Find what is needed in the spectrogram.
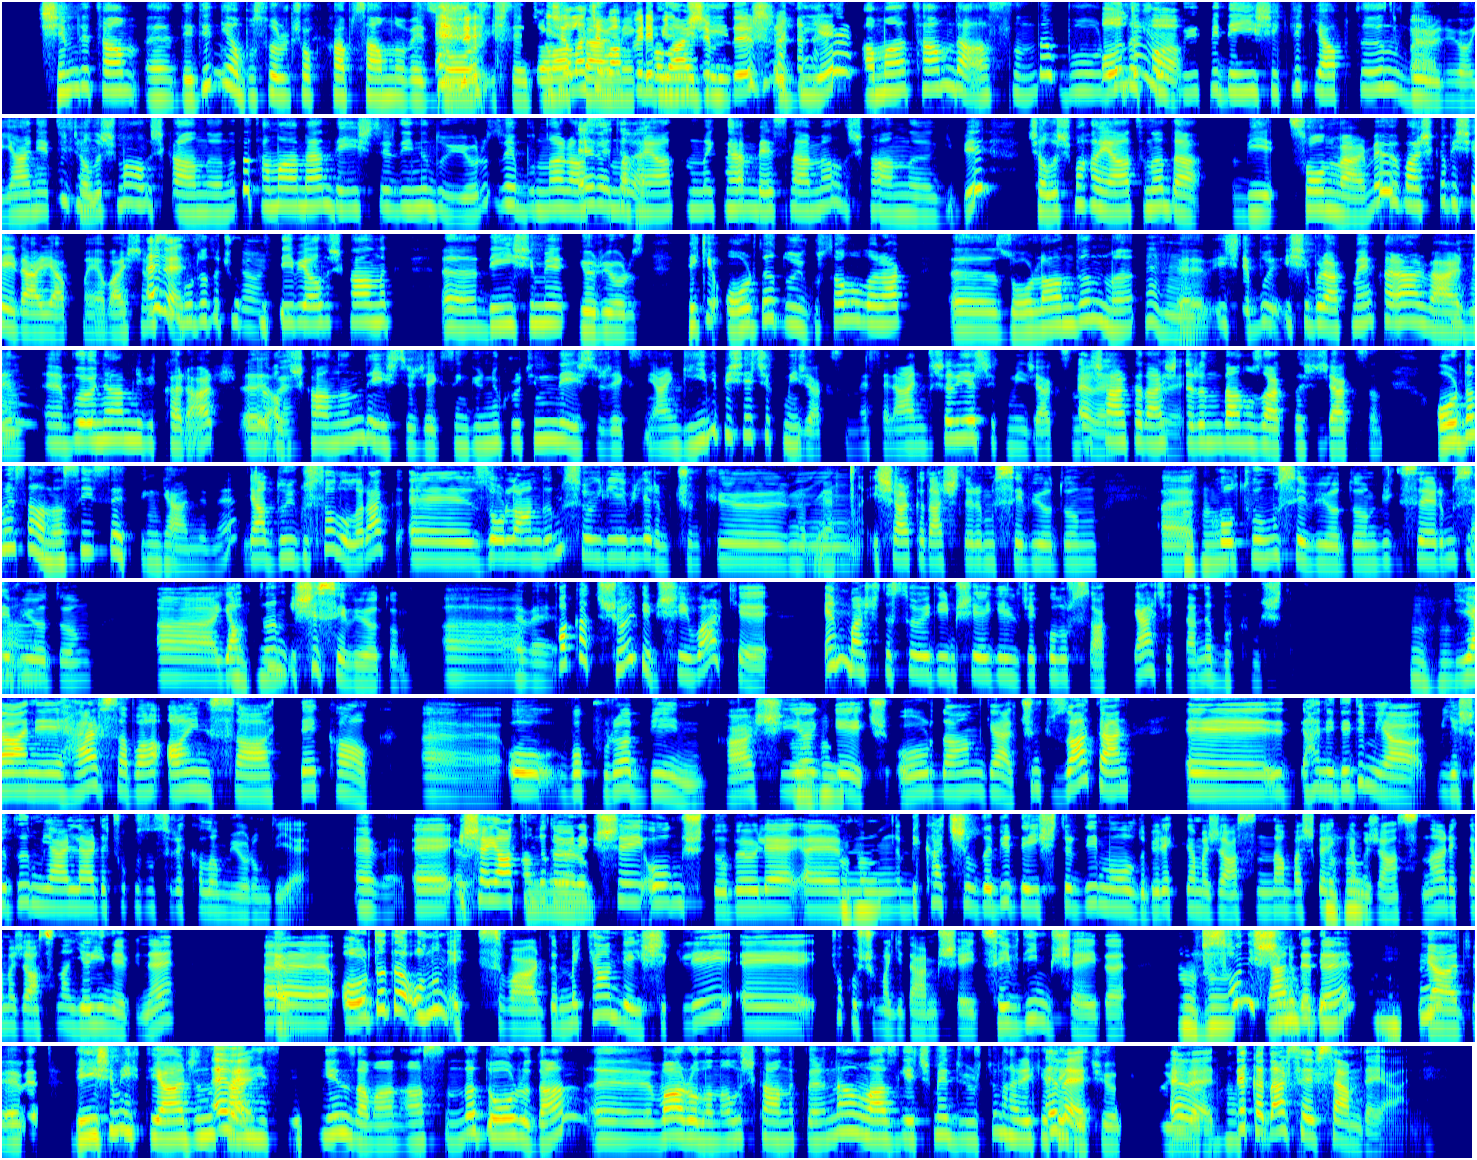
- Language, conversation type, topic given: Turkish, podcast, Alışkanlık değiştirirken ilk adımın ne olur?
- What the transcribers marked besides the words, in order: other background noise; laughing while speaking: "Evet!"; chuckle; tsk; tapping; tsk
